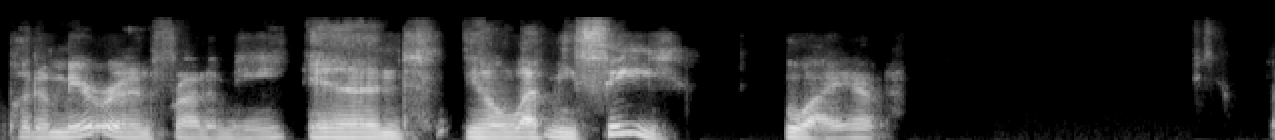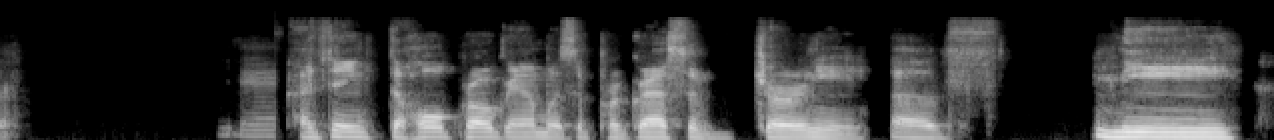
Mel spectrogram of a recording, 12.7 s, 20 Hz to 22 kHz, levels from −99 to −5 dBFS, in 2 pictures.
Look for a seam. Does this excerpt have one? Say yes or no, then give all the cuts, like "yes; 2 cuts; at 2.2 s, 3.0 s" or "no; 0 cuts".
yes; 1 cut; at 7.7 s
